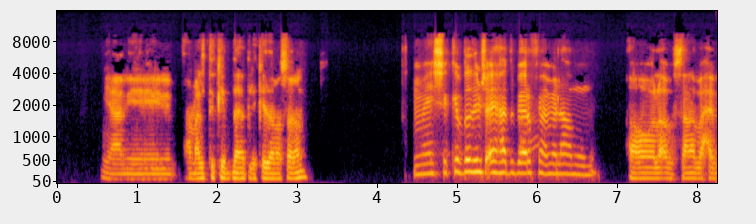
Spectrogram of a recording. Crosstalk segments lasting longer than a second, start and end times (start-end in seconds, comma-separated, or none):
none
